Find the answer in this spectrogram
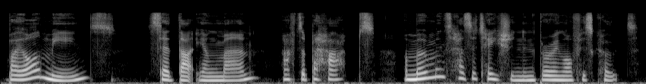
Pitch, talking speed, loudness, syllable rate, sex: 230 Hz, 160 wpm, -18 LUFS, 4.5 syllables/s, female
